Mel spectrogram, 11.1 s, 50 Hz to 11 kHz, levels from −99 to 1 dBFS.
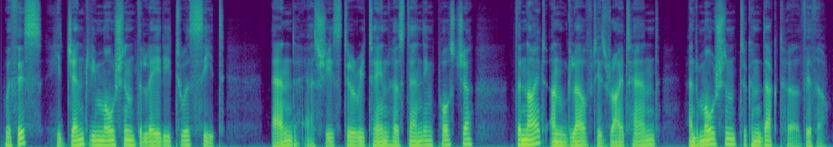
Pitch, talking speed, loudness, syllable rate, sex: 95 Hz, 160 wpm, -20 LUFS, 4.8 syllables/s, male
